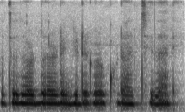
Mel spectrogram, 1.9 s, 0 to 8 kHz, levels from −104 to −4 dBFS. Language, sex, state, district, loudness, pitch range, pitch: Kannada, female, Karnataka, Bidar, -14 LUFS, 235-245 Hz, 235 Hz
